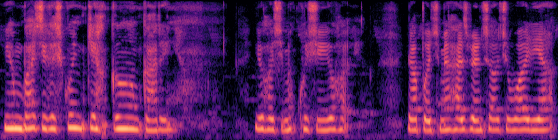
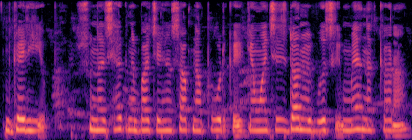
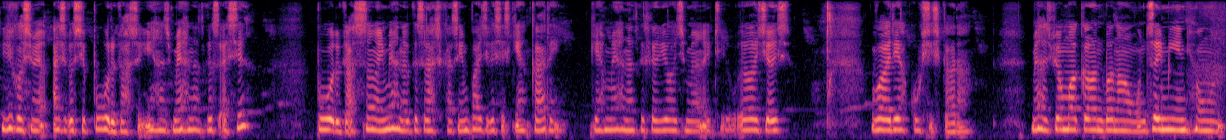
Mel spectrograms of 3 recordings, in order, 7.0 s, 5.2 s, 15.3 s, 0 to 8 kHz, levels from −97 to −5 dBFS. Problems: background sounds at intervals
